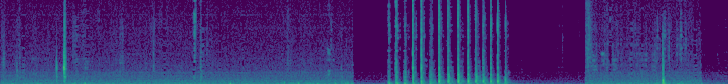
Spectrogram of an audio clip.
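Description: Hammer tapping a snap-setting tool to set a metal snap in leather: a rapid run of about fifteen light, evenly spaced strikes lasting just over a second, about halfway in. A single sharp click comes a little before and again after it.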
